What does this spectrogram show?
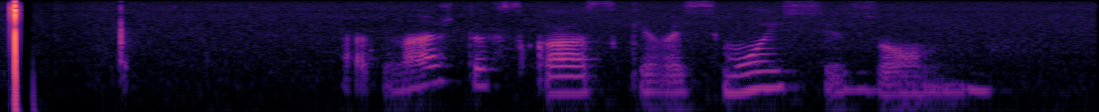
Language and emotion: Russian, sad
